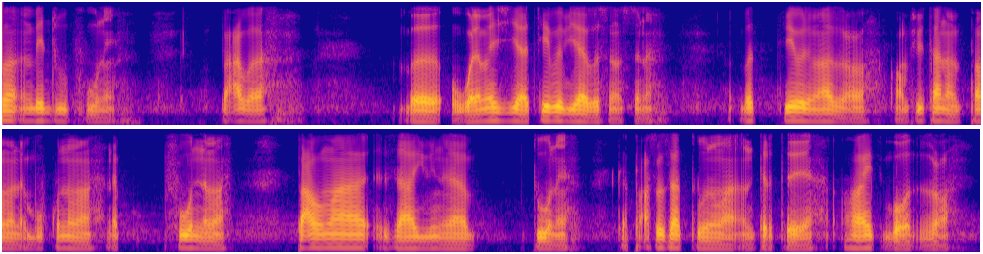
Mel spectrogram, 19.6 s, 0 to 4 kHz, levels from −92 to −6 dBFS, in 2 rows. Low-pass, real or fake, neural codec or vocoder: 3.6 kHz; real; none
